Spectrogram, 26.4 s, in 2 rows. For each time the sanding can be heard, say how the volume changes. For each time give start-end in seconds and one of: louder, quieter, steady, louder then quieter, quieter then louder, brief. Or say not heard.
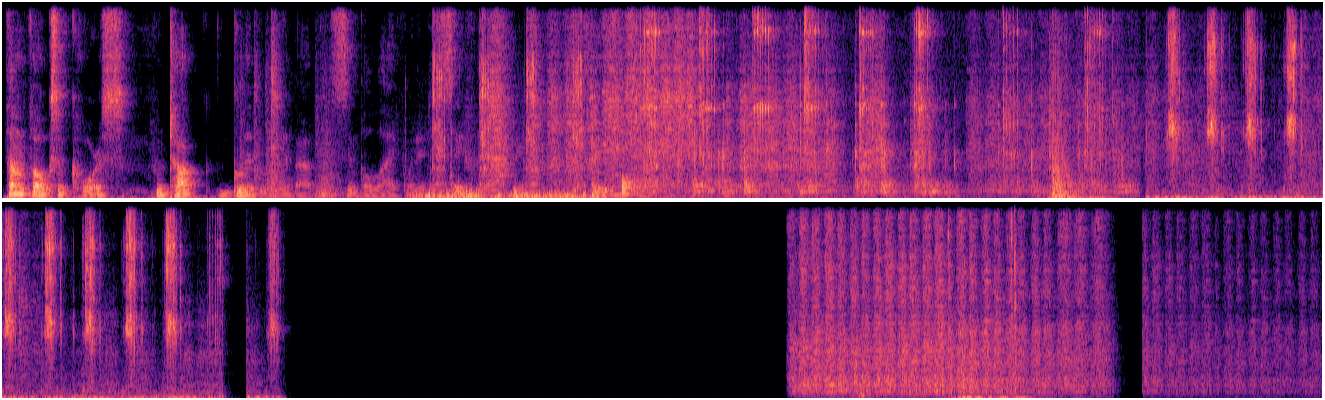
4.8-13.7 quieter
21.1-26.3 quieter.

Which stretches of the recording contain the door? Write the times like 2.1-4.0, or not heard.
2.4-3.5, 10.4-11.2, 22.6-23.4.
